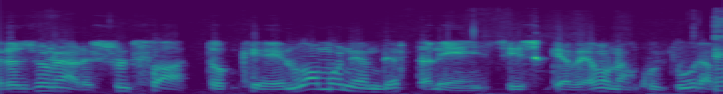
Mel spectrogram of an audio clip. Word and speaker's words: Neanderthalensis: Non si dice Neanderthalis, ma Neanderthalensis. – Bravo, sì, scusami, hai ragione, è verissimo. Neanderthalensis, bravo.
